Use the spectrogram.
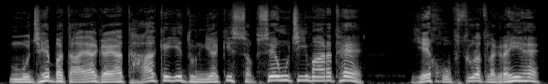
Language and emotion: Urdu, surprised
